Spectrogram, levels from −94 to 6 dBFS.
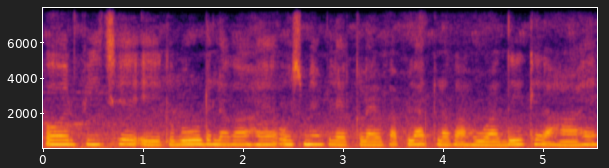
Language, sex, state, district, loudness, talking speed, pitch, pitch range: Hindi, female, Chhattisgarh, Bilaspur, -15 LUFS, 175 wpm, 235 Hz, 225-245 Hz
